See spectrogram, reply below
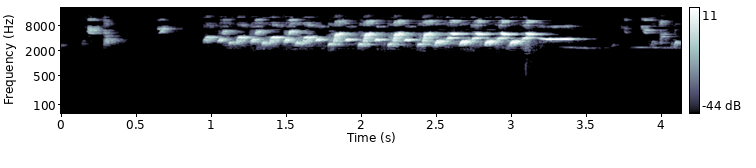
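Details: Tutor song of a European goldfinch for goldfinches and canaries: a few short chirps, then a sustained two-and-a-half-second twittering trill of quick, tinkling, buzzy notes ending in a thin whistle.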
